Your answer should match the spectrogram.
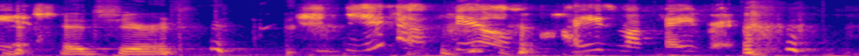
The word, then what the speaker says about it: Ed Sheeran: Ed Sheeran.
